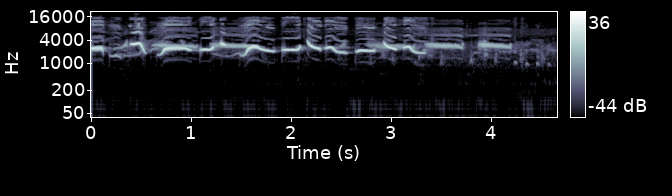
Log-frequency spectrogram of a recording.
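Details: Wambi in full song, loud and strong, suited as a master for training birds; clear high whistles bending up and down in short separated phrases, trailing off to softer notes at the end.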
